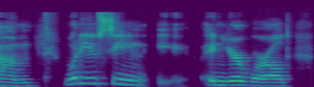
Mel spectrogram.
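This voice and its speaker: Against a quiet background, a woman with a normal speaking voice talks at a medium pitch with lively intonation. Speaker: podcast host, cannabis marketer. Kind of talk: casual interview.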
